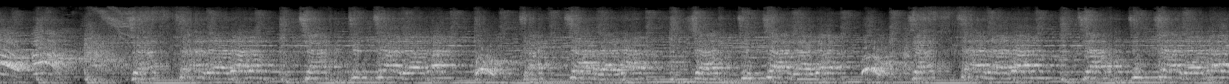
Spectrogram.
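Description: A male singer singing a Thai pop song live into a handheld microphone over music with a steady bass and drum beat, heard through the stage's sound system.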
